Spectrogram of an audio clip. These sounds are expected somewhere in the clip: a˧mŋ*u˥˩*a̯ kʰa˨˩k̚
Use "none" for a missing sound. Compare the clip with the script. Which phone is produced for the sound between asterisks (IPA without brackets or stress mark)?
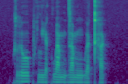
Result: u˩˦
